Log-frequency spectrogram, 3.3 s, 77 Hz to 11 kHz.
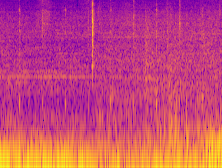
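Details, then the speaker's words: Lexus GX470 with new Dobinsons rear springs and ADS shocks, driving over rough bumpy road: heavy road rumble with sharp, irregular front-end clunks. Owner suspects a rag joint in the steering column or at the rack and pinion. "if you guys hear that clunking noise I want to say that that's like the rack joint on the steering column"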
